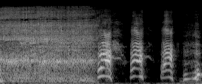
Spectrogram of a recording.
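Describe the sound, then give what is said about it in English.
A person imitates snoring with the voice, as if asleep with the head back, mouth open and uvula vibrating. A drawn-out breathy rasp is followed by four short, rhythmic, buzzy snorts. “And the snoring, the uvula starts to vibrate, and the next thing you know, it's...”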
